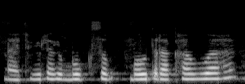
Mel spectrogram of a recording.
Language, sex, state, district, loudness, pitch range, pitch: Hindi, female, Bihar, West Champaran, -16 LUFS, 235-255 Hz, 245 Hz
